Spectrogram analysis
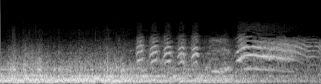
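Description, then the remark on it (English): A loud, deep rumble of thunder rolls steadily through the whole moment, with a quick run of short voiced cries and a rising wail breaking over it toward the end. “I started to laugh, but the thunder scared me.”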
